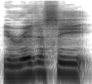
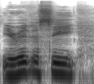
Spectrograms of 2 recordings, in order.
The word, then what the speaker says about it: Eurydice: Of course, the C in Eurydice is a K sound.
